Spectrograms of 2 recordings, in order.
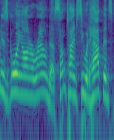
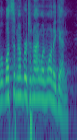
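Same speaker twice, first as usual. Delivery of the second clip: mock-nervous, put-on nervous voice, quieter; 6 dB quieter than usual. Retelling what a flustered woman asked in the moment, imitating her being nervous. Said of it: "she was all nervous and like".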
